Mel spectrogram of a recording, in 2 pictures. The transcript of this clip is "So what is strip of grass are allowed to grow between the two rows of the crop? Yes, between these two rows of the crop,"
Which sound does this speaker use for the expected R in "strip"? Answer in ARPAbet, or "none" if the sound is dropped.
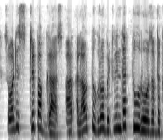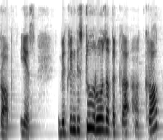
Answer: R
